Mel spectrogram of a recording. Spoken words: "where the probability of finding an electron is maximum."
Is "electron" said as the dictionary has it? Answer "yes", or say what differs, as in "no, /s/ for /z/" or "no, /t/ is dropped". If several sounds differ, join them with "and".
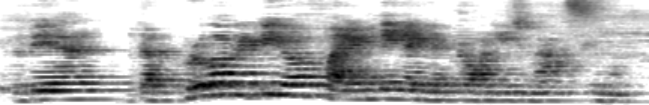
no, /l/ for /n/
